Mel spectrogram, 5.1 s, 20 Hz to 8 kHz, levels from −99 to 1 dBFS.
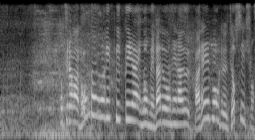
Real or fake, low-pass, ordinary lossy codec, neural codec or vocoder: fake; 7.2 kHz; none; codec, 44.1 kHz, 3.4 kbps, Pupu-Codec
